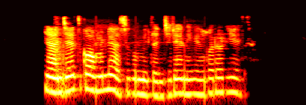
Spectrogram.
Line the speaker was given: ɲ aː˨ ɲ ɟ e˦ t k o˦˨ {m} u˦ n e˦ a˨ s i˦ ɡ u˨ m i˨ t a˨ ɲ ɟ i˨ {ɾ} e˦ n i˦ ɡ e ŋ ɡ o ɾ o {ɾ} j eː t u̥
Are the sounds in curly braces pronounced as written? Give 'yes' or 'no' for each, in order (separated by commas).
yes, yes, yes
